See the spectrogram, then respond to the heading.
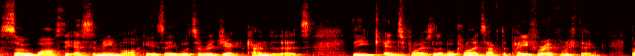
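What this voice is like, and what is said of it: British accent. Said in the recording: “is British, not just from his accent”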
